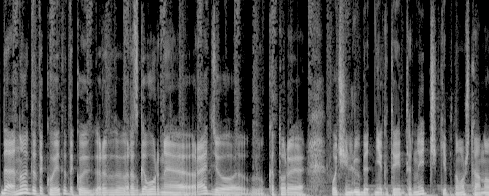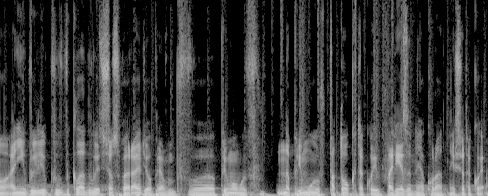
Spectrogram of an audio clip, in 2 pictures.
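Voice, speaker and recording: Against noticeable background noise, a man with a fairly low voice speaks at a fairly quick pace with ordinary pitch variation. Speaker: tech podcast co-host. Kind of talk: casual chat.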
